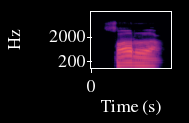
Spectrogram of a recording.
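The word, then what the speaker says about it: صرعى: Nah, kata mendengar murid-murid beliau bacanya fataral qawma fiha sar'a ka'annahum. Nah, salah. Harusnya sar'a ka'annahum karena mamnu' sarf enggak bisa ditanwinkan.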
